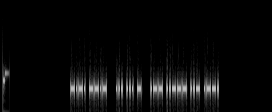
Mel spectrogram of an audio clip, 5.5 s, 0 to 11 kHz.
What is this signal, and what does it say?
Morse code, heard as a keyed tone, about 42 wpm, 700 Hz. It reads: CQ SST W2UP
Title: K1USN SST QSO Practice - 45wpm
